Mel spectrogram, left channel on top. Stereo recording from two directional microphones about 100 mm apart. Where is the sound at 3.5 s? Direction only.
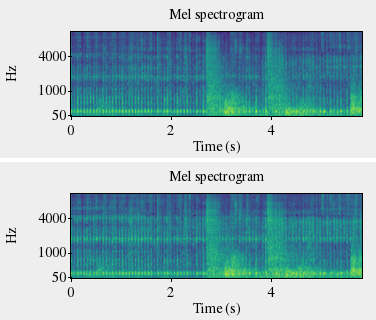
25° left (ahead or behind).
